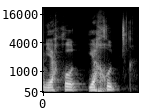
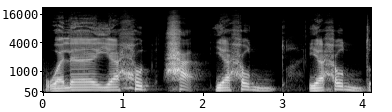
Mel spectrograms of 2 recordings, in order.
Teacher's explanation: kena jelaskan bunyi dengan huruf ha bukan kha bukan juga huruf ha di halkum ni bukan ha pedaskan.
